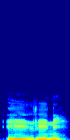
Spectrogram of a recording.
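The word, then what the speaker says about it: εἰρήνη: Jadi kata Irini, ya, Irene, itu transliterasinya diucapkan Irini. Irini. Ingat saja kalau ada E dengan garis di atasnya, itu diucapkan I.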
